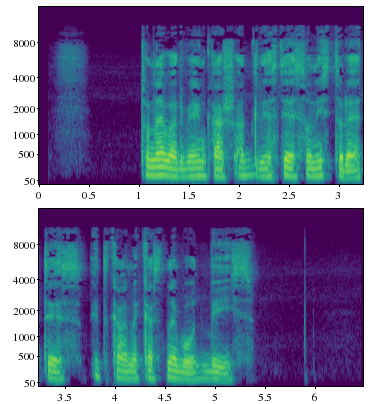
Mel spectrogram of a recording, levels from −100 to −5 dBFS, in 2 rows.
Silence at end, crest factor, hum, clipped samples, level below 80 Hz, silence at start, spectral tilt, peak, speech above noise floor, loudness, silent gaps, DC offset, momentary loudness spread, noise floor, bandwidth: 1.1 s; 20 dB; none; under 0.1%; -64 dBFS; 0.25 s; -4.5 dB/octave; -8 dBFS; 53 dB; -27 LUFS; none; under 0.1%; 11 LU; -80 dBFS; 11.5 kHz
